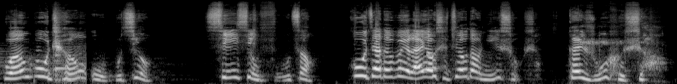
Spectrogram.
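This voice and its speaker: Casting: upright, authoritative young heroine for historical drama, high voice, light music behind. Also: female voice, unhurried, slightly rough. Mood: scolding. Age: young adult. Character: stern, righteous young warrior woman with motherly authority. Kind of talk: Chinese period drama acting.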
